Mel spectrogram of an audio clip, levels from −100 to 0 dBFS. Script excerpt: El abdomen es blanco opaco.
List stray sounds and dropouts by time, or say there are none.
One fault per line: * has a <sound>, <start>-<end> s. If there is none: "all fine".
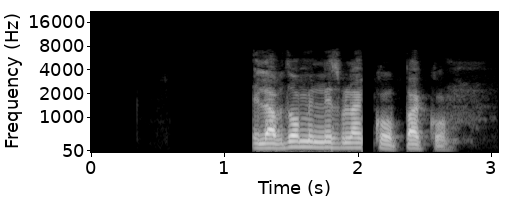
* has a dropout, 2.0-2.1 s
